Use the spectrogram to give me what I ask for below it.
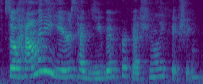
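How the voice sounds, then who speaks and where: A woman's voice: high-pitched, sing-song, a little fast, sharp tone. Playful young woman interviewing, roomy sound. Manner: playful, teasing. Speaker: interviewer and channel host. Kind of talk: casual chat.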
